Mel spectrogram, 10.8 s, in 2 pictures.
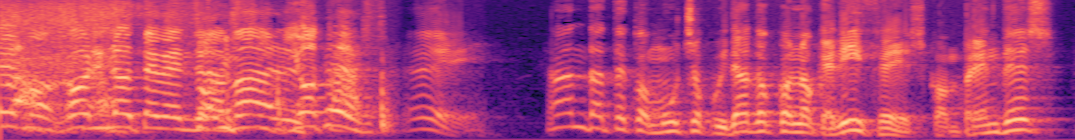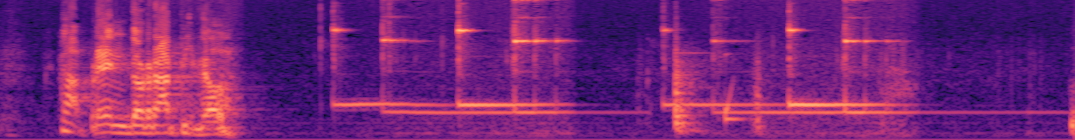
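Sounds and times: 
speech: 0:00.6 - 0:06.7
doorbell ringing: 0:07.0 - 0:10.7.

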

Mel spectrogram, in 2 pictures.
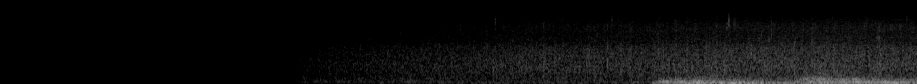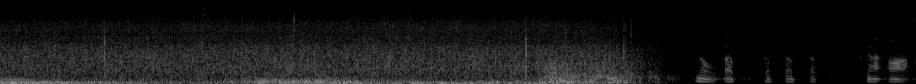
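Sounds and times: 
steady rain sound effect: 0:02.7 - 0:16.0
deep thunder rumbling sound effect: 0:06.6 - 0:15.8.

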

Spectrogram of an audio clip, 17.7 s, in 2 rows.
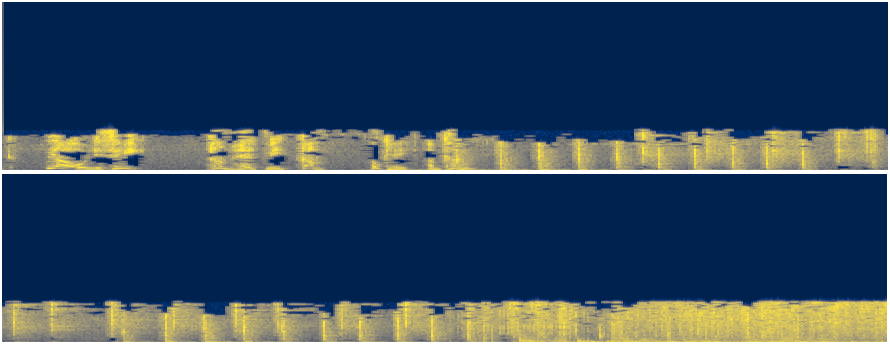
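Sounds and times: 
speech: 0:00.4 - 0:04.8
hammer pounding a wall in demolition: 0:04.4 - 0:14.1
wall crumbling rumble: 0:13.4 - 0:17.6.

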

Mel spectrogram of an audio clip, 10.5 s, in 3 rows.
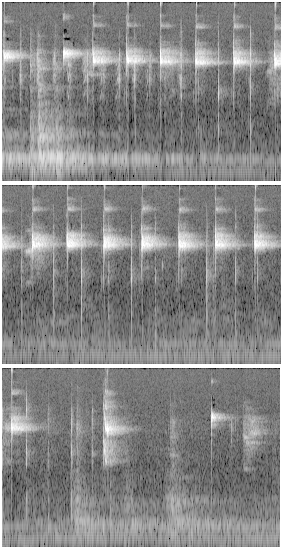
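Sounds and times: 
lovebird chattering: 0:00.0 - 0:08.5.

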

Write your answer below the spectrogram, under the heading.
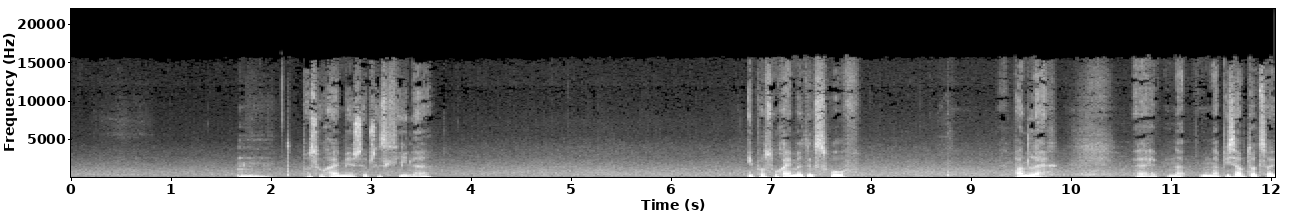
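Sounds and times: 
wind blowing: 0:00.0 - 0:12.0
speech: 0:02.4 - 0:03.8, 0:06.8 - 0:08.0, 0:09.5 - 0:09.9, 0:10.6 - 0:12.0.

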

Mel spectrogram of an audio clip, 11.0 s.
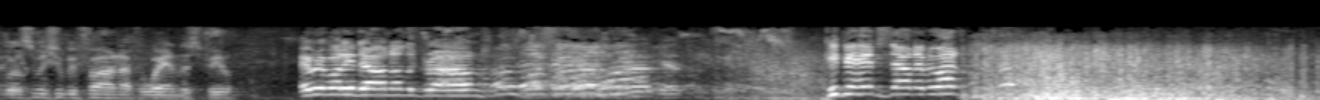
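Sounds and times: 
speech: 0:00.1 - 0:08.8
explosion from nearby shooting in a field: 0:08.0 - 0:10.9.

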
